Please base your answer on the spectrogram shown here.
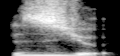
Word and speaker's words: yeux: de dieu vous savez qu'en français les yeux se prononcent différemment au singulier au pluriel donc au singulier ça se prononce un oeil et au pluriel des lieux donc ce sont des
